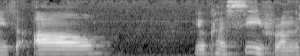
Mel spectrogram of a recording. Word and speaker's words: 凹: This character pronunciation is all. You can see from the shape. Here is a hollow. Actually, it's a place lower than the level around it. It's a concave. 凹横折折.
